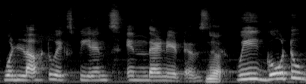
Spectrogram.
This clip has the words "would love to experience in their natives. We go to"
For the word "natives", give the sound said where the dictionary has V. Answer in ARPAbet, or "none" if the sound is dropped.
V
